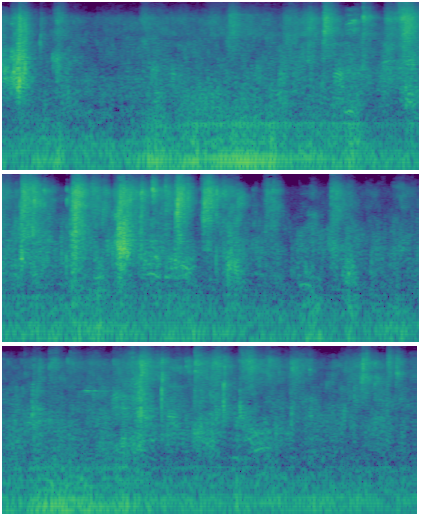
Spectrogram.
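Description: A baby monkey nibbles and chews food close by.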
